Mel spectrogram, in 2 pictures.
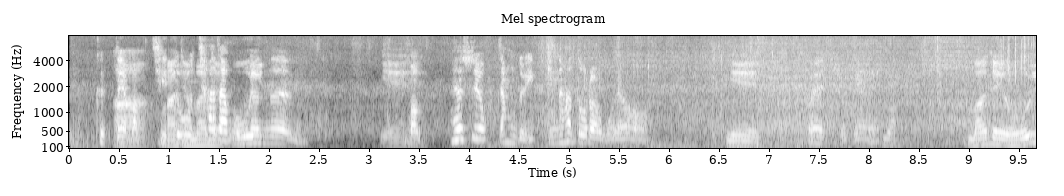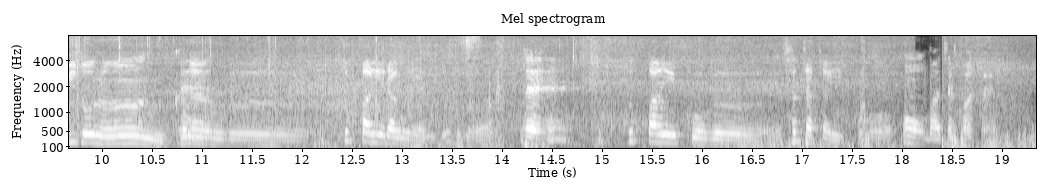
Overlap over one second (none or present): present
